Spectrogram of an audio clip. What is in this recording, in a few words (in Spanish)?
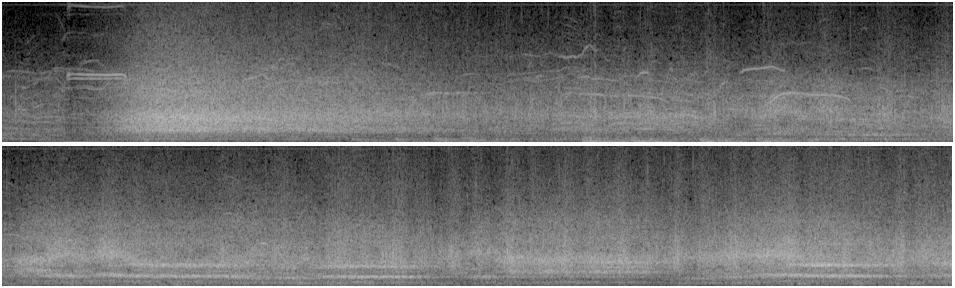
futbol publicidad inicio encuentro; santa fe de la vera cruz; colon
